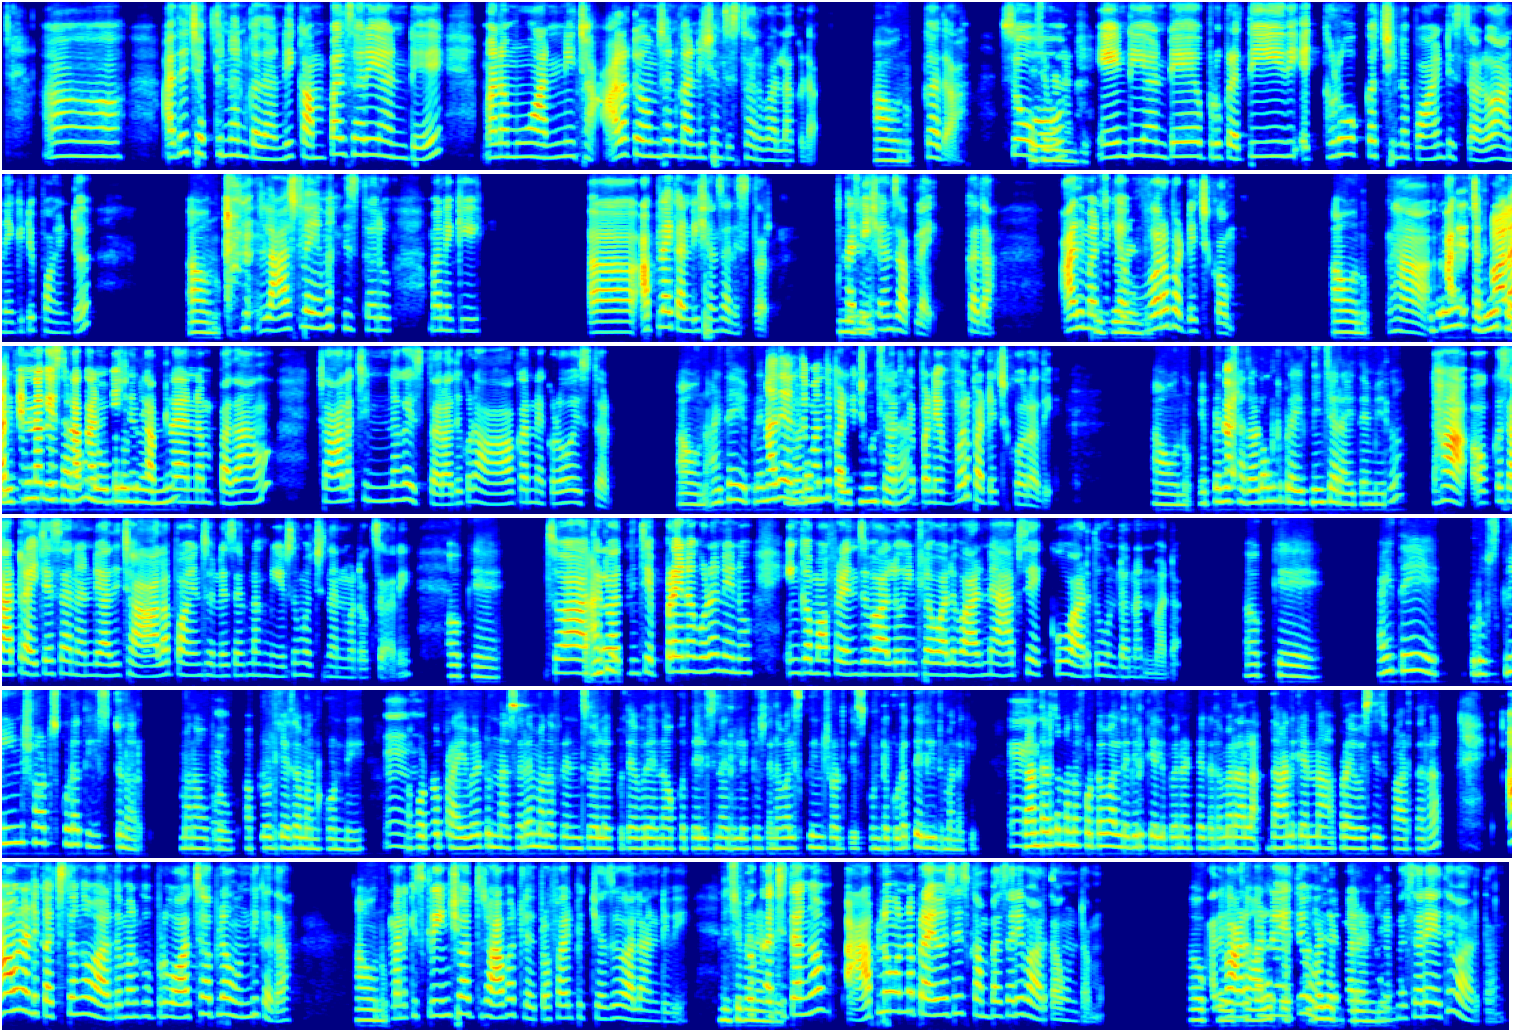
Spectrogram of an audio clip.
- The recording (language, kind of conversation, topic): Telugu, podcast, ఆన్‌లైన్‌లో మీరు మీ వ్యక్తిగత సమాచారాన్ని ఎంతవరకు పంచుకుంటారు?
- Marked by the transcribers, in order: other noise; in English: "కంపల్సరీ"; in English: "టర్మ్స్ అండ్ కండిషన్స్"; tapping; in English: "సో"; in English: "నెగెటివ్ పాయింట్"; cough; in English: "లాస్ట్‌లో"; in English: "అప్లై కండిషన్స్"; in English: "కండిషన్స్ అప్లై"; in English: "కండిషన్స్ అప్లై"; in English: "ట్రై"; in English: "సో"; in English: "ఫ్రెండ్స్"; in English: "స్క్రీన్‌షాట్స్"; in English: "అప్‌లోడ్"; in English: "ఫోటో"; in English: "రిలేటివ్స్"; in English: "స్క్రీన్‌షాట్"; in English: "ఫోటో"; in English: "ప్రైవసీస్"; other background noise; in English: "వాట్సాప్‌లో"; in English: "స్క్రీన్ షాట్స్"; in English: "ప్రొఫైల్"; in English: "సో"; in English: "యాప్‌లో"; in English: "ప్రైవసీస్ కంపల్సరీ"; in English: "కంపల్సరీ"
